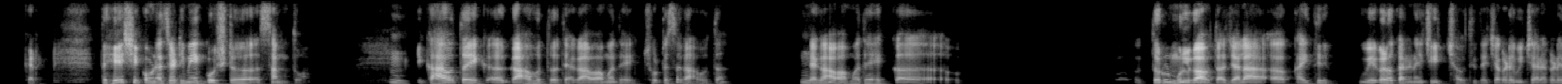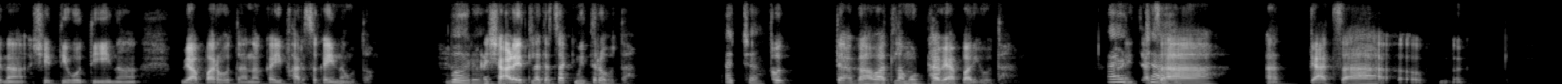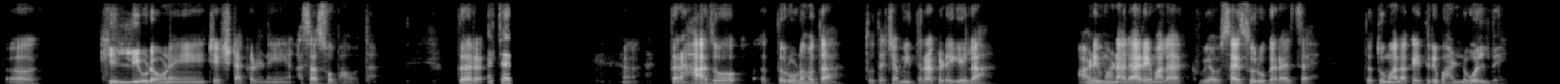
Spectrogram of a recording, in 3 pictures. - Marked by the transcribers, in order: tapping; other background noise; other noise
- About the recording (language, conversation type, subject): Marathi, podcast, लोकांना प्रेरित करण्यासाठी तुम्ही कथा कशा वापरता?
